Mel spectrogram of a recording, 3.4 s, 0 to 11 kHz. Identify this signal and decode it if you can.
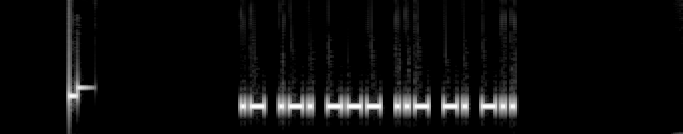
Morse code, heard as a keyed tone, about 52 wpm, 700 Hz. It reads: AROUND
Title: Sentences from Top 600 Words - New Word Drill - 50wpm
